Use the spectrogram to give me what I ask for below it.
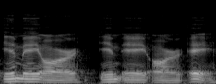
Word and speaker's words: Marmara: Marmara is spelled M-A-R-M-A-R-A, Marmara.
